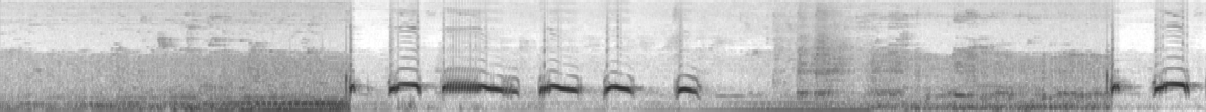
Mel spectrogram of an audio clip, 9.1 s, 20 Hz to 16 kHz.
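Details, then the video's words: A local wild spotted dove gives a rapid run of soft, mellow coos, about two a second, rising then falling, over a low background hum. "Derkuku kuk3 lokal gacor ngamuk bikin ribut full emosi || suara empuk"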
